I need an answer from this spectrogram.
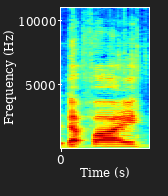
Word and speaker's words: DeFi: You're part of the am I saying that correctly? The DeFi. You are saying it correctly.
